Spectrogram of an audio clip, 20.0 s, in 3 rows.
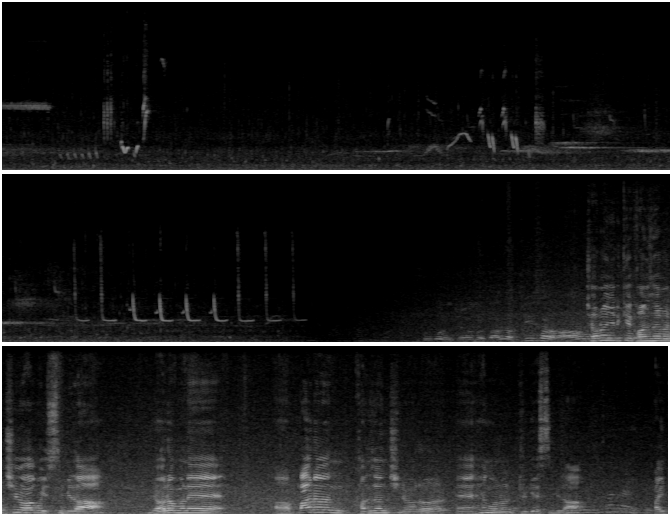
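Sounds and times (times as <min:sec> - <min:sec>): small birds chirping: 0:00.0 - 0:01.8, 0:03.0 - 0:09.8.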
